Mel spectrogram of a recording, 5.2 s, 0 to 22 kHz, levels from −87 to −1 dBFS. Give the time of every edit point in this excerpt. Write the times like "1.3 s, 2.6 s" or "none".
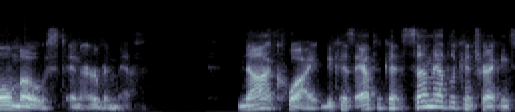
none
